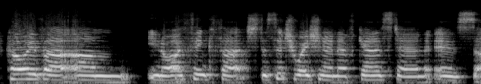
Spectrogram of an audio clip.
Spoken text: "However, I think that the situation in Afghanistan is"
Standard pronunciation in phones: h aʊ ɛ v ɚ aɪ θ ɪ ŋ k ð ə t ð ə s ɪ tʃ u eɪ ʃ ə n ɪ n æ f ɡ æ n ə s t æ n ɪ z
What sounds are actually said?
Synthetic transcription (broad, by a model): h aʊ ɛ v ɚ aɪ θ ɪ ŋ k ð ə t ð ə s ɪ tʃ u eɪ ʃ ə n ɪ n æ f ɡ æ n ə s t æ n ɪ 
